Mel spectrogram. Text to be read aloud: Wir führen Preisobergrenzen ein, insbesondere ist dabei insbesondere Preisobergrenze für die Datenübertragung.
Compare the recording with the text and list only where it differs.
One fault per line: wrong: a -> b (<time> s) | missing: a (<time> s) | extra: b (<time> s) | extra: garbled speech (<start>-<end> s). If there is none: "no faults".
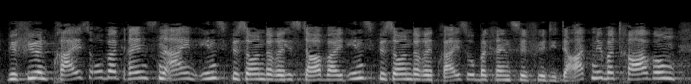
no faults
